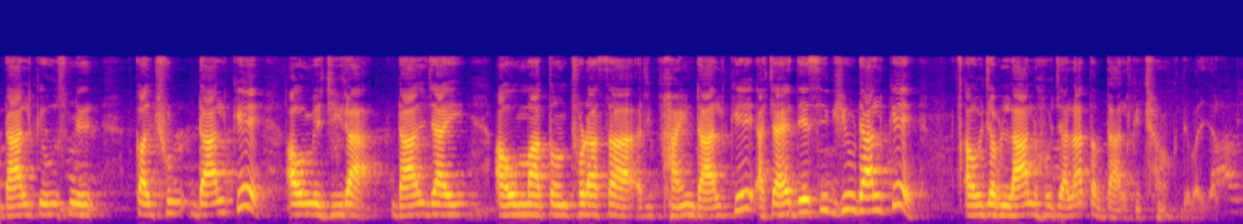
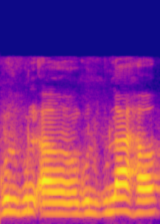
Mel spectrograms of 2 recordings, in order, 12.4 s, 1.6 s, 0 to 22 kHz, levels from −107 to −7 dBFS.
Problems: constant background noise, background conversations at intervals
